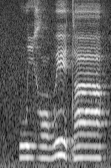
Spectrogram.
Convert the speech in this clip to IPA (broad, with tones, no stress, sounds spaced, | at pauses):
w i˨ ɣ ɔ˨ β e˦˨ d aː˦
